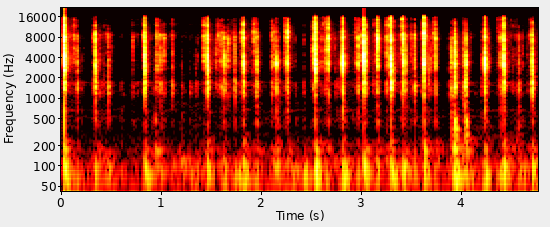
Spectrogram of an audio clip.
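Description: Fingertips type quickly on the keycaps of a white plastic mechanical computer keyboard. About two dozen sharp, bright clacks land in an uneven, rapid rhythm, each stopping almost instantly with little low-end weight.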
